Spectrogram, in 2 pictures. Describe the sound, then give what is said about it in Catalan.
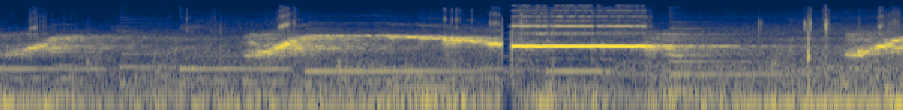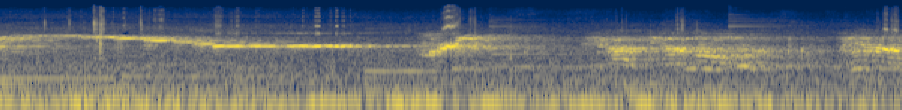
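A knife sharpener's pan-pipe whistle, from a sharpener passing through a village by bicycle or motorbike, plays three bright phrases, each a quick rising run of notes that settles into a long, slightly falling tone, over a low background murmur. “En bicicleta o en moto, l'esmolador passava de tant en tant pel poble, sobretot cap a la tardor o l'hivern, quan havia de fer-se la matança del porc i el veïnat havia de tindre els ganivets i les tisores ben esmolades.”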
